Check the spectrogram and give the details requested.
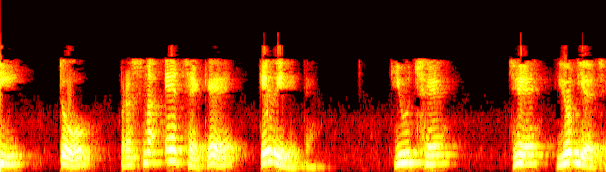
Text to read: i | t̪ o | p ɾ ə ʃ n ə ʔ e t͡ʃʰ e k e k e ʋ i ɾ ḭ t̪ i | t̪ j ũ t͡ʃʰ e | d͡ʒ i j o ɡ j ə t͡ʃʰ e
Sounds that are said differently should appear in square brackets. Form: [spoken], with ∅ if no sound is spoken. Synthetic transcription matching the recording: i | t̪ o | p ɾ ə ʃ n ə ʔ e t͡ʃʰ e k e k e ʋ i ɾ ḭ t̪ [e] | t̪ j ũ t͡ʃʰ e | d͡ʒ [e] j o ɡ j ə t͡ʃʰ e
